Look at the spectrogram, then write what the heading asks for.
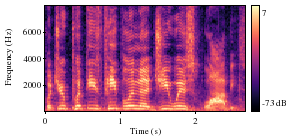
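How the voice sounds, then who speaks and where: With music playing behind him, a man raises and projects his high voice, keeping a moderate pace. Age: 60s. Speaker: gaming commentator. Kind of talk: opinion rant. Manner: animated; halting.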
